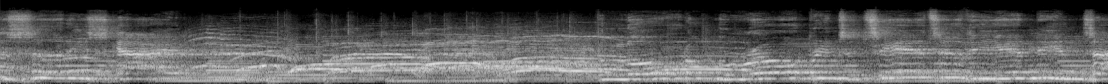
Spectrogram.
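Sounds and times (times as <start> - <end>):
crowd whooping and shouting: 0.0 - 8.2
live rock band: 0.0 - 11.0.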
